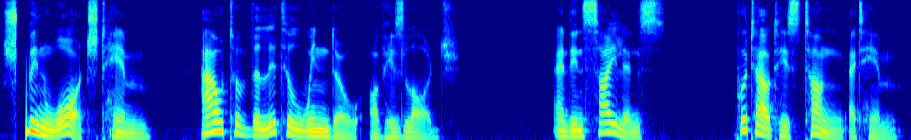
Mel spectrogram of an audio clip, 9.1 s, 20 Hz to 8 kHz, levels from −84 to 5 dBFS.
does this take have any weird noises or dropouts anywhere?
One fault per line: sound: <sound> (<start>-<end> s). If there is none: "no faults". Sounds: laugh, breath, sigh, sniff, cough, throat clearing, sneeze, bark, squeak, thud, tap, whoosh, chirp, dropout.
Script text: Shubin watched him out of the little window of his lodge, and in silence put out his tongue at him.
sound: dropout (0.2-0.3 s)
